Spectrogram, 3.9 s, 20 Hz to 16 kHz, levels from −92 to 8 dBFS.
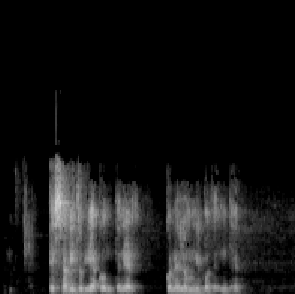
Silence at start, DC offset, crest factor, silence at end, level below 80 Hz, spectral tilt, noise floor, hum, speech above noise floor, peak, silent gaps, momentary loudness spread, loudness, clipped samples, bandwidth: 0.65 s; under 0.1%; 24 dB; 0.75 s; -68 dBFS; -1 dB/octave; -70 dBFS; none; 48 dB; 0 dBFS; none; 23 LU; -19 LUFS; under 0.1%; 8 kHz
